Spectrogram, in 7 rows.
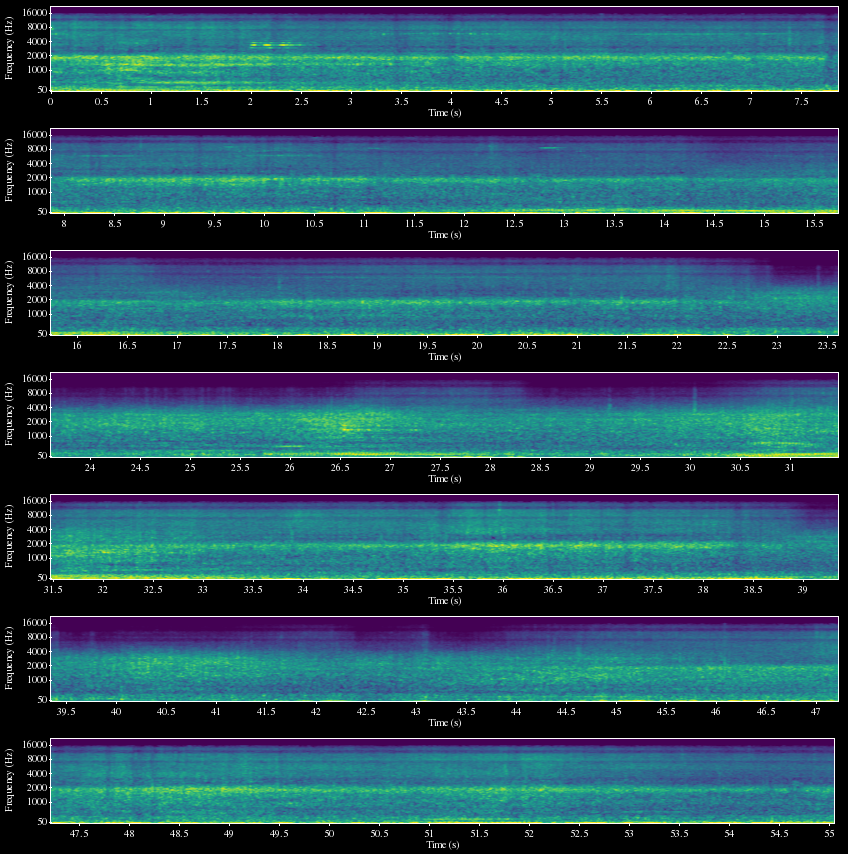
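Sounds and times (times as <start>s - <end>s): engine hum of passing vehicles: 0.0s - 55.0s
road traffic: 0.0s - 55.0s
wind buffeting microphone: 26.9s - 55.0s.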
